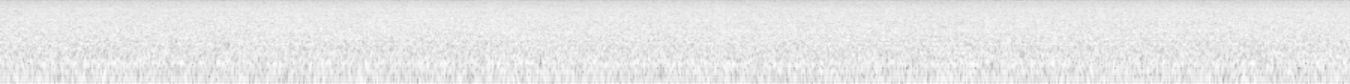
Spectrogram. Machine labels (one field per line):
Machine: fan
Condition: abnormal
